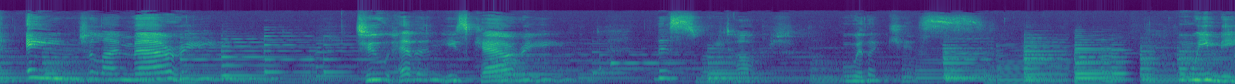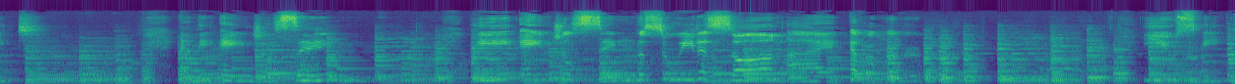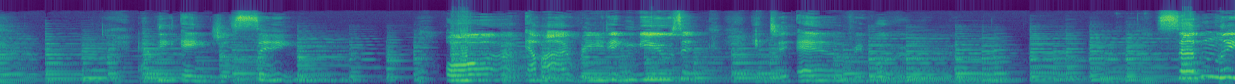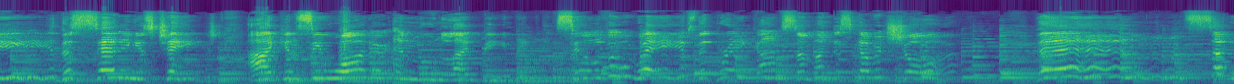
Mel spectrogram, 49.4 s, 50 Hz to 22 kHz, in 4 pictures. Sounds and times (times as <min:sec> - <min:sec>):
Music: 0:00.0 - 0:49.3
Female singing: 0:03.6 - 0:05.6, 0:17.1 - 0:21.5, 0:23.8 - 0:24.8, 0:29.2 - 0:34.0, 0:36.3 - 0:46.6, 0:47.4 - 0:49.3.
